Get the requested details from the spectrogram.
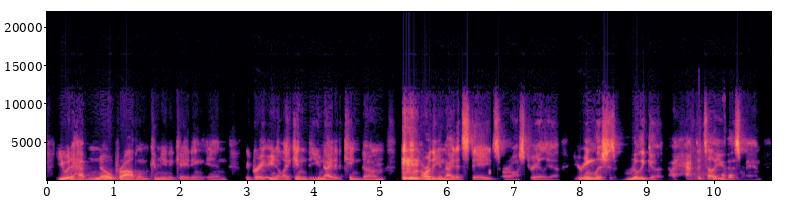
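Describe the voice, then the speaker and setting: A man's fairly low voice at a moderate pace, with big swings in loudness and ordinary pitch variation. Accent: Chicago. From US Midwest, Chicago. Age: 40s. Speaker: English teacher. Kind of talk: live-stream conversation lesson. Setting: live stream video call.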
